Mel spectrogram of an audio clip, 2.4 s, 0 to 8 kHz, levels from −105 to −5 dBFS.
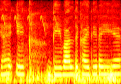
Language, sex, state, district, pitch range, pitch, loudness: Hindi, female, Chhattisgarh, Raigarh, 230-245 Hz, 240 Hz, -16 LUFS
